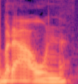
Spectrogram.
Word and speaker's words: Braun: It's called like here B R A U N. Brown. There you go. Brown.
